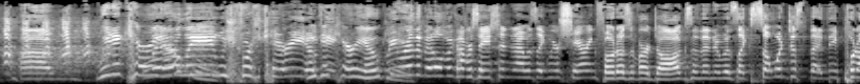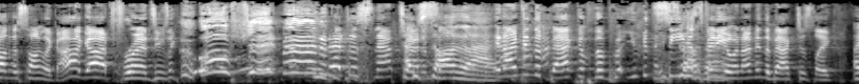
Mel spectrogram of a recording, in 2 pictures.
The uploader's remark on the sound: live from Austin at the Moontower Comedy festival!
